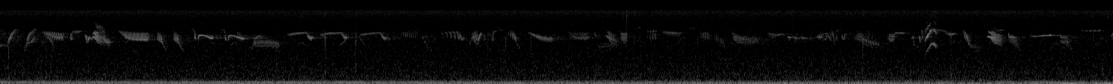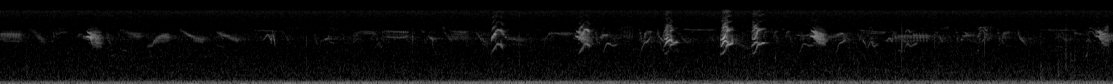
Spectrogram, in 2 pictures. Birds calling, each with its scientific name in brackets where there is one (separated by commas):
Hawaii Amakihi (Chlorodrepanis virens), Eurasian Skylark (Alauda arvensis)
